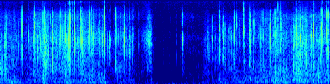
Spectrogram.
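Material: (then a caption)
Plastic. Long nails and fingertips press, scratch and squeeze a clear plastic zip bag full of small clear beads lying flat on a cork board. Dense, bright crinkling and gritty clicking rustles in quick, uneven bursts, dipping into a quieter lull midway before building back up to full crunching.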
